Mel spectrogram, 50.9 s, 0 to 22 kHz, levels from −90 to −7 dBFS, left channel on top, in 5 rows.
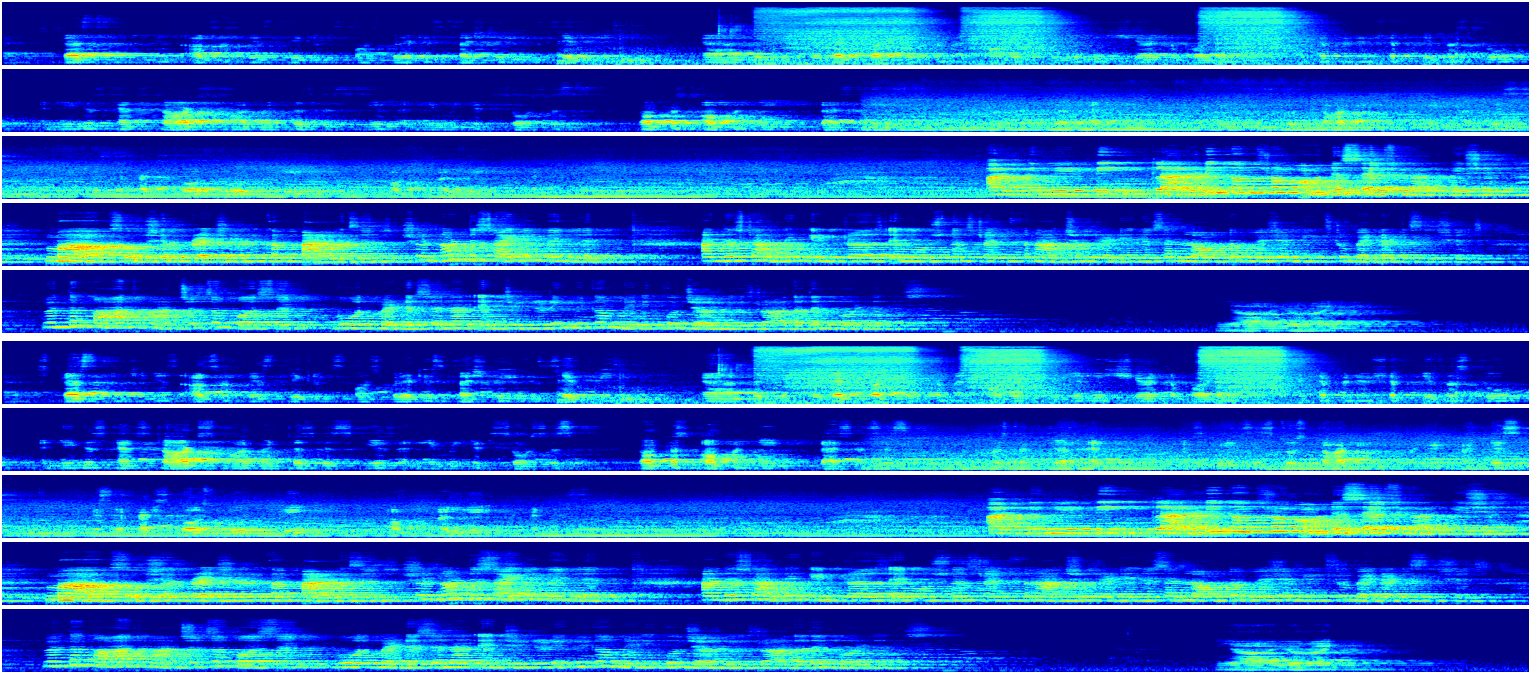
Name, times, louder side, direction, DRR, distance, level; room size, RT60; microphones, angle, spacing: voice 1, 0.4-4.1 4.7-8.2 8.6-10.1 10.4-14.0 14.4-15.4 15.6-16.2 16.8-17.6 18.0-20.3 21.0-22.5 22.9-24.1 48.8-49.6, right 1 dB, 80° right, 6 dB, 3.2 m, -41 dB
sound 1, 3.7-4.3 4.8-7.0 7.7-8.6 9.2-9.3 9.6-9.7, right 5 dB, 20° right, 4.8 m, -37 dB
sound 2, 15.9-28.5, left 1 dB, 55° left, 7.8 m, -46 dB
voice 2, 25.9-26.6 26.9-40.4 41.0-47.2, equal, 20° left, 1 dB, 6.0 m, -34 dB
24.5 x 22.0 x 6.3 m, 1.3 s
head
